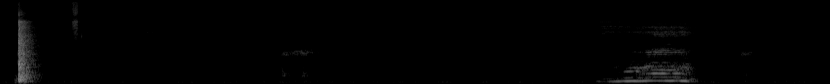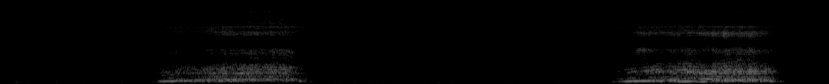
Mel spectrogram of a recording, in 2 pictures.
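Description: Three long, rattling inhaled snores at slow, regular intervals in a quiet room, about one breath every four seconds; snoring.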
